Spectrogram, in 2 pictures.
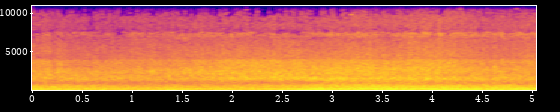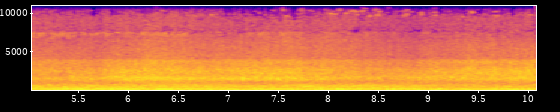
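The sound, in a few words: drone flying overhead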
